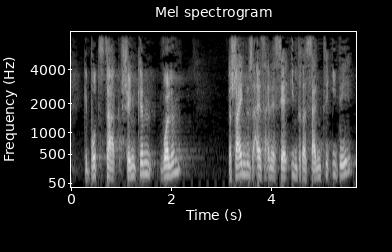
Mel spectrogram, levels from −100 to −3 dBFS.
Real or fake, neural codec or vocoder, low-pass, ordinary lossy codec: real; none; 7.2 kHz; none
